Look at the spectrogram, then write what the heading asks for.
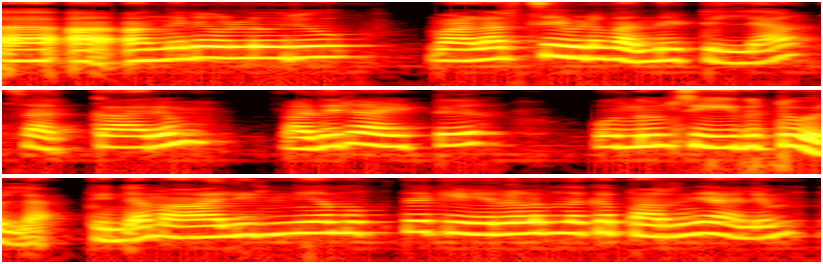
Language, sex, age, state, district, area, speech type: Malayalam, female, 18-30, Kerala, Thiruvananthapuram, urban, spontaneous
